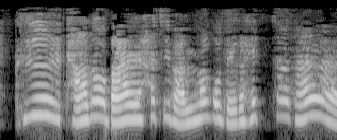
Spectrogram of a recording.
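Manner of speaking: high, slow mock yell at a classmate. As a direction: scold her loudly, half-acted. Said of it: "소리를 꽥 지르죠". (반쯤 연기한 꽥 소리)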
